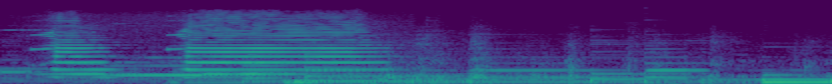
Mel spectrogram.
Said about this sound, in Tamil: train start ஆயிடுச்சு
